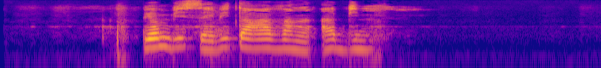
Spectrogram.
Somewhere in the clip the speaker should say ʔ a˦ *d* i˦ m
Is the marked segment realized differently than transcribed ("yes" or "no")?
yes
